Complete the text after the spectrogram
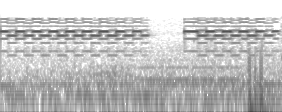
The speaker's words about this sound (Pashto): غواړي چې اړیکه ته ځواب ووایي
